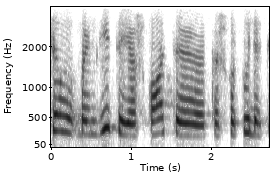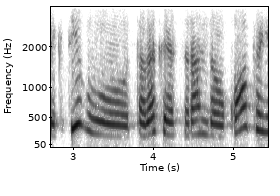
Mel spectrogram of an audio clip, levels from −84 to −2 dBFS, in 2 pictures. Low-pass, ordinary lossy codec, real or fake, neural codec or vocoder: 3.6 kHz; Opus, 16 kbps; fake; codec, 44.1 kHz, 7.8 kbps, Pupu-Codec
